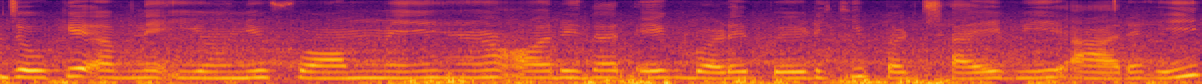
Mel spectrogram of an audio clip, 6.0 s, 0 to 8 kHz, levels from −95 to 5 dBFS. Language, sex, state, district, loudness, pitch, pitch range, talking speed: Hindi, female, Chhattisgarh, Raipur, -14 LUFS, 235 Hz, 225-245 Hz, 160 wpm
